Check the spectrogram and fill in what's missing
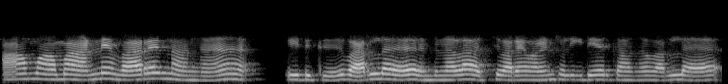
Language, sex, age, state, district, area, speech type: Tamil, female, 18-30, Tamil Nadu, Pudukkottai, rural, conversation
